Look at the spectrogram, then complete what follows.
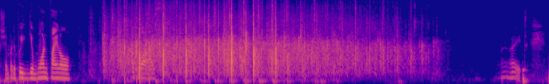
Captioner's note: applause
